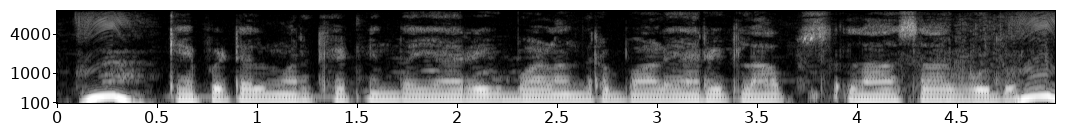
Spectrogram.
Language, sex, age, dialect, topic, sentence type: Kannada, male, 18-24, Dharwad Kannada, banking, statement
